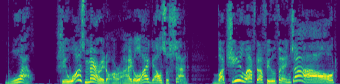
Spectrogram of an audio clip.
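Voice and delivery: put-on high, loud, slow drunken drawl; drawn-out tipsy taunt; Harold the drunk, teasing. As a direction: tease out the secret like a drunk.

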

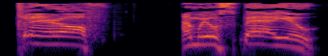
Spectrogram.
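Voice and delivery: high, loud gruff dwarf voice; growling dwarf leader. Acted. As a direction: bark it like a menacing dwarf. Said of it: "growled their leader".

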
